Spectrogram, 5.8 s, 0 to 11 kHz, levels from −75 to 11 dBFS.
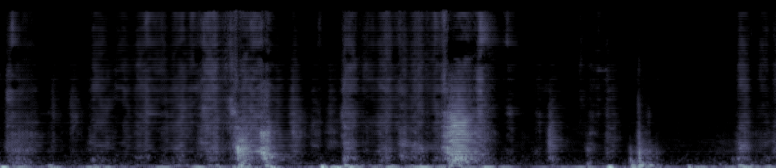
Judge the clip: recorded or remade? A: remade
